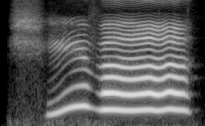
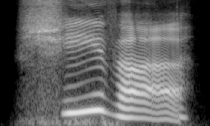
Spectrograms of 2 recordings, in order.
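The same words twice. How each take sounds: First: Shiva said as SHOO-va, pitched higher; second guess at the name. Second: Shiva said as SHEE-va, rising like a question; first guess at the name. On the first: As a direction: try Shiva again as SHOO-va. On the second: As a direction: try Shiva as SHEE-va, unsure. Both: Shown as a demonstration. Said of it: "Spelling's a little".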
